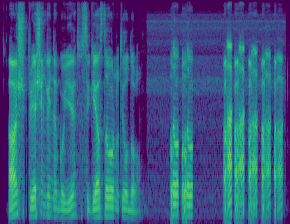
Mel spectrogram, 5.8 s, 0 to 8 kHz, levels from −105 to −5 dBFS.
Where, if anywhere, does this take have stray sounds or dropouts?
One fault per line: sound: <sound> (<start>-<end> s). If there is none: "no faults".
sound: laugh (3.4-3.9 s)
sound: laugh (4.5-5.7 s)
